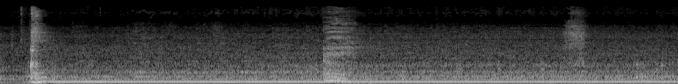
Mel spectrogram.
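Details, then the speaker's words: Washer after a clutch was suspected: strong, steady low hum as the drum spins powerfully without slipping or grinding, no leaks; spin and clutch healthy. "now can't stop that she sounds good too there's no no leaks"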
